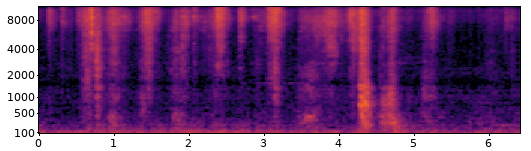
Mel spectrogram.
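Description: Clothes and a travel bag rustling and knocking as they are handled during packing: short irregular rustles, loudest about four and a half seconds in, over a low steady rumble.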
